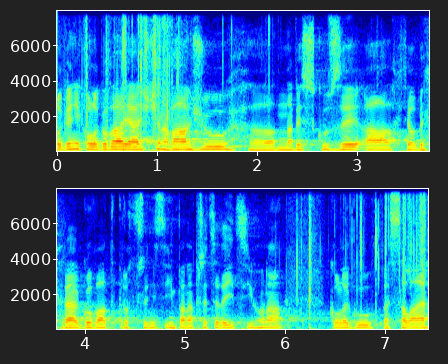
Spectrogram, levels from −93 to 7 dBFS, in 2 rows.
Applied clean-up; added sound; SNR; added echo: none; Crack; 18 dB; none.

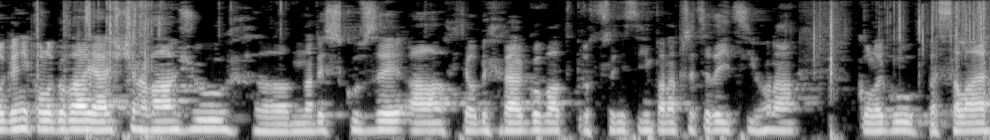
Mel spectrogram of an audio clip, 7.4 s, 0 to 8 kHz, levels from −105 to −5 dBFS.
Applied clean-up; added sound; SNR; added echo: classical method Wiener filter.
